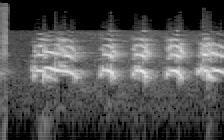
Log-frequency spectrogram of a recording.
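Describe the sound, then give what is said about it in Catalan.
Giant albatrosses give harsh, nasal honking calls, five in a row. The first is the longest, and the shorter calls follow in a steady rhythm with no other sound. “què és allò que s'acosta? Són albatros gegants!”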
